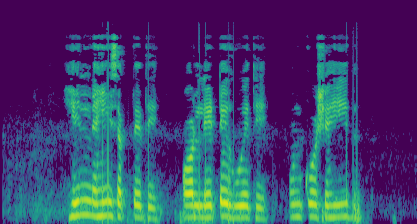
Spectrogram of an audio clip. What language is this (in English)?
Urdu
